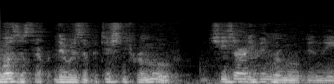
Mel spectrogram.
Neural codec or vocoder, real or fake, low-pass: none; real; 7.2 kHz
